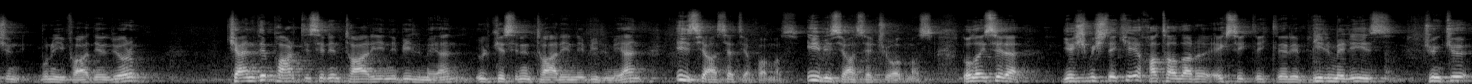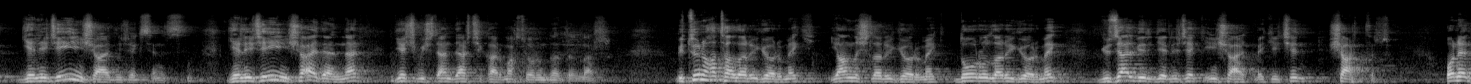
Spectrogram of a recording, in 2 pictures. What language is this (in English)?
Turkish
